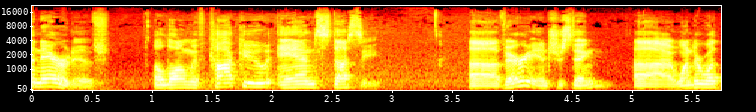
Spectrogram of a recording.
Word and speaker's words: Stussy: Stussy? I was like, rhymes with pussy, but like, no. We got Stussy with her fucking awful dog hat.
